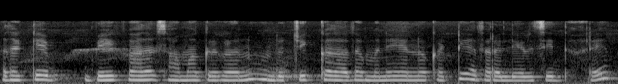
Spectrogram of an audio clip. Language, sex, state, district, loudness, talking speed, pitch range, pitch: Kannada, female, Karnataka, Koppal, -21 LUFS, 85 wpm, 190-205 Hz, 195 Hz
